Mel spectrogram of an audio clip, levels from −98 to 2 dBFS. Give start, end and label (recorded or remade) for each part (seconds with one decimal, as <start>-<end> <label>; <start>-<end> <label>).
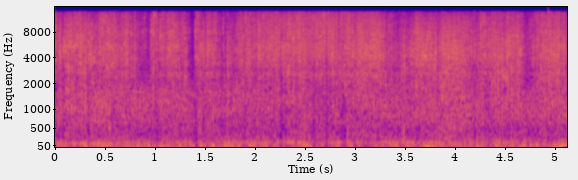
0.0-5.1 recorded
